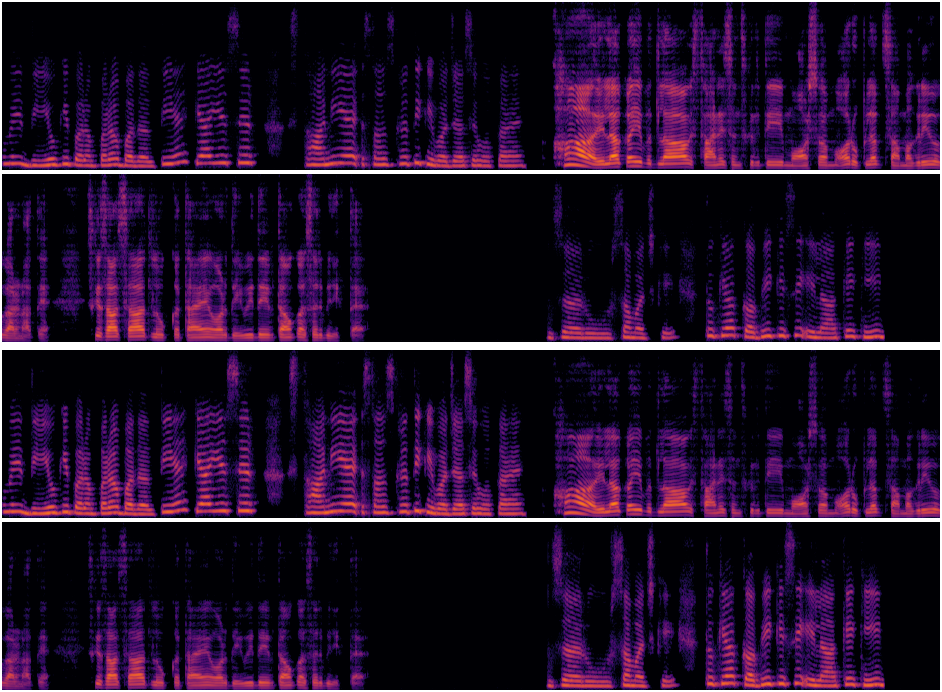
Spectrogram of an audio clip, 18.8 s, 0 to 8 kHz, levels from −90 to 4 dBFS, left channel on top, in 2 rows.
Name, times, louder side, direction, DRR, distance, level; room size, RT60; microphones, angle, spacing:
voice 1, 0.0-5.2 14.8-18.2, right 3 dB, 50° right, 0.6 m, -36 dB
voice 2, 5.5-9.8 10.2-13.0, left 3 dB, 80° left, 2.9 m, -35 dB
open air
head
